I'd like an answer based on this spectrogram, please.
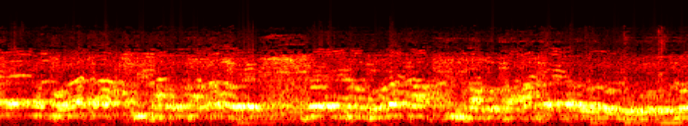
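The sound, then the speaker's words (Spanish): Atlético de Madrid supporters chant from the south stand of their stadium: a loud, sustained roar of massed voices shouting together in a rhythmic, rising and falling cry. “lo ha sacado de un vídeo de Twitter que ha colgado un seguidor del Atlético de Madrid, un aficionado del Atlético de Madrid, es en el fondo donde se coloca o donde estaba el frente Atlético y ha sonado así en el estadio.”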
